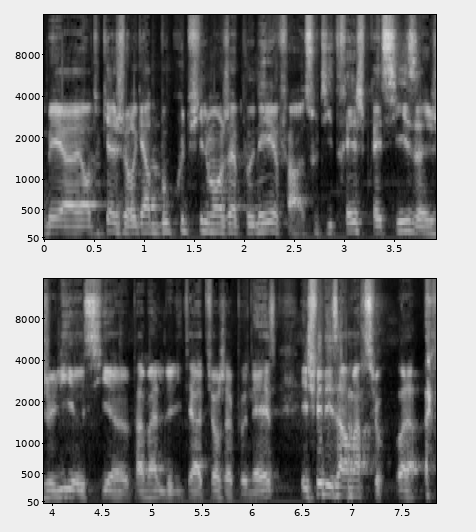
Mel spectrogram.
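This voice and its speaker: A man talks at a fairly quick pace with hardly any pauses. His voice sits at medium pitch with fairly even intonation. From Paris, France. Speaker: newspaper editor. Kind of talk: interview. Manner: halting.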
